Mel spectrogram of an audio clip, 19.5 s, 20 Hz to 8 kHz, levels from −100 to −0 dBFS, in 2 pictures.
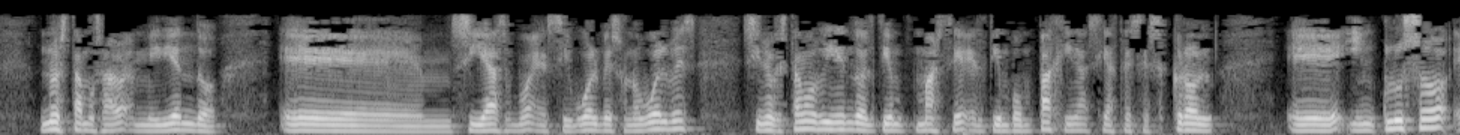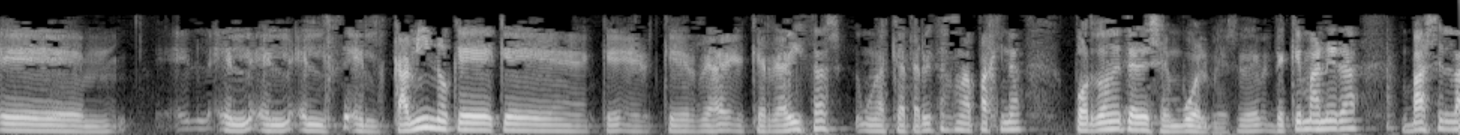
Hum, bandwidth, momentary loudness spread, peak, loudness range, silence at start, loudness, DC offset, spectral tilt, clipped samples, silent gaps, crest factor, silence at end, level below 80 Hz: none; 5.8 kHz; 11 LU; -2 dBFS; 2 LU; 0.3 s; -23 LUFS; under 0.1%; -10.5 dB/octave; under 0.1%; none; 20 dB; 0 s; -56 dBFS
